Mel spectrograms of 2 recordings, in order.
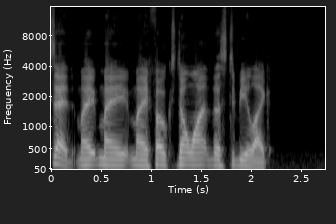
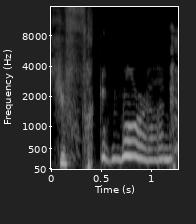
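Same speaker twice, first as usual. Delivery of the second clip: much higher, slow mock scorn; higher, slowed mock disbelief; mock group disgust; 12 semitones higher than usual. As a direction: voice the whole table's silent disbelief. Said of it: "everyone is like".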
